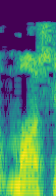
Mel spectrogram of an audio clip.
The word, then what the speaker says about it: Maus: And by the way, this portion of the program brought to you by Moss Nissan. Moss is spelled M-A-U-S.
